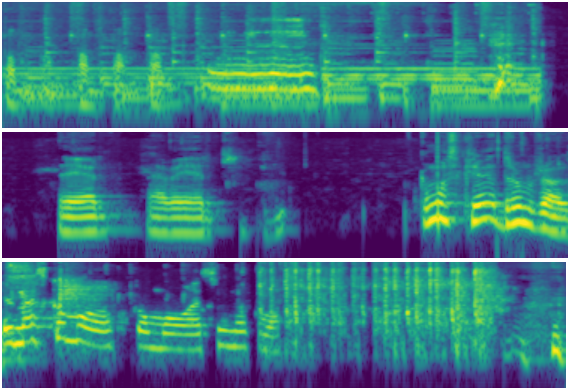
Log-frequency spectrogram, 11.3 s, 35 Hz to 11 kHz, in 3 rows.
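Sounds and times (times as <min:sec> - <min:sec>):
speech: 0:00.0 - 0:03.6, 0:04.2 - 0:05.7, 0:06.6 - 0:09.6, 0:10.9 - 0:11.3
typing on a computer keyboard: 0:09.1 - 0:10.9.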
